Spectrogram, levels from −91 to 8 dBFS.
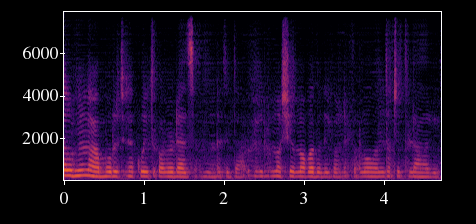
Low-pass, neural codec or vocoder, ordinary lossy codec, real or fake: none; codec, 16 kHz, 0.7 kbps, FocalCodec; none; fake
